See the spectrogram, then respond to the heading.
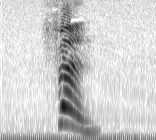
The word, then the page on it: fen: 4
